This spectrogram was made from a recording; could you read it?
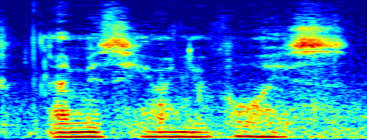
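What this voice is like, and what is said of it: High-pitched soft girlish voice. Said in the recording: “ASMR voice ... I'm doing the girl voice ... It sounds like Mickey Mouse”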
